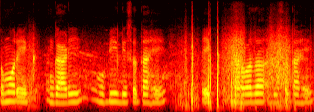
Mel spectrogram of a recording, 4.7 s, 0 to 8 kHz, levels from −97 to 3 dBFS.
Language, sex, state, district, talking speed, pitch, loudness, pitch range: Marathi, male, Maharashtra, Aurangabad, 125 wpm, 180 Hz, -25 LUFS, 175-190 Hz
